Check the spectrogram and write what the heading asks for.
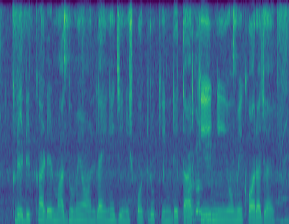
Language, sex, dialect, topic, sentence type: Bengali, female, Standard Colloquial, banking, question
